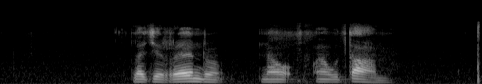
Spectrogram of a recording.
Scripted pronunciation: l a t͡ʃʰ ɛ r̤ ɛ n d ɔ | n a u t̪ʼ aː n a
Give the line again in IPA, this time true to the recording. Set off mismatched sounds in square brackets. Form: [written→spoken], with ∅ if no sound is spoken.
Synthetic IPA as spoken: l a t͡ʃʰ [ɛ→i] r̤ ɛ n d ɔ | n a u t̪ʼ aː [n→m] a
